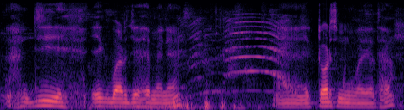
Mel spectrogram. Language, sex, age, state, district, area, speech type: Urdu, male, 30-45, Bihar, Madhubani, rural, spontaneous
